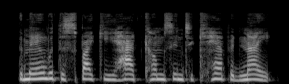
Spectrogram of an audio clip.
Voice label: Male child greeting; Fallout NV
